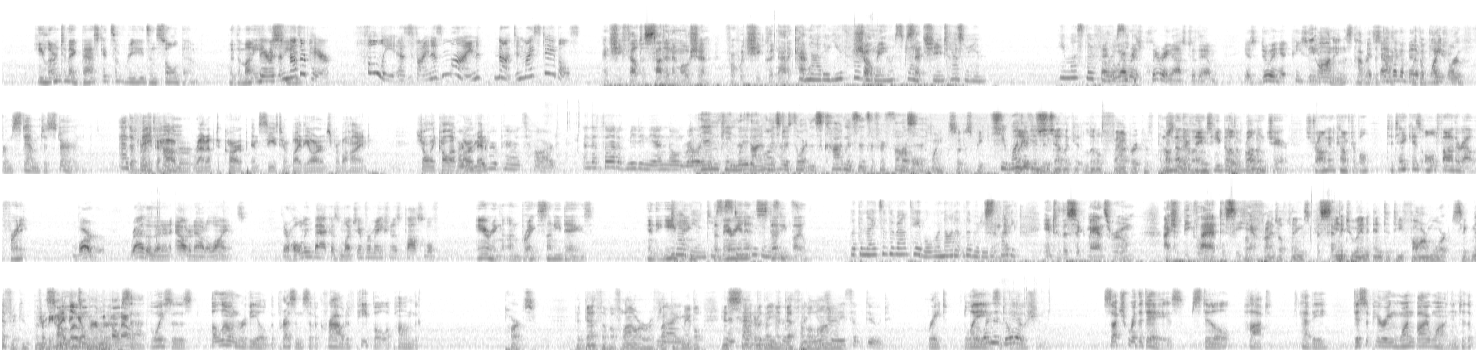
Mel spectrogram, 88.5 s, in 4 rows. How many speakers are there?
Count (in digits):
10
